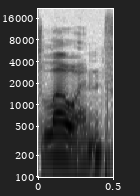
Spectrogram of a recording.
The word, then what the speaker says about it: Lohan: Just give us a speaking of Lindsay Lohan, actually pronounced Lohan, fun fact.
